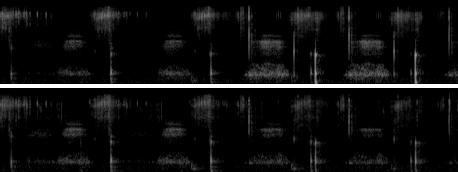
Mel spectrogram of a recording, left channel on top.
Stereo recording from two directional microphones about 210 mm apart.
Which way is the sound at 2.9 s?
65° left (ahead or behind).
